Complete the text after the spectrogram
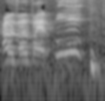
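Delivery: imitating someone's high, drawn-out excitement; high, stretched-out mock squeal. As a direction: squeal it slowly, putting on another person's excitement. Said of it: "Erin's like".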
